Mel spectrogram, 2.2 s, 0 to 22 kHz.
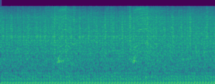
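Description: Kubota RTV-X1100C's three-cylinder diesel engine idling with a steady low hum.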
